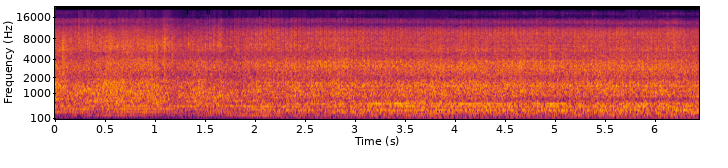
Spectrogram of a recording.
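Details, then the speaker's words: Cub Cadet Ultima ZT2 zero-turn mower with 60-in deck, Kawasaki engine, after repairs of no-start issues (starter solenoid, carburetor, fuel pump): steady, brisk buzz at constant speed with no surging, knocking or misfires; running cleanly, normal running. "but as you just saw, it's running great. It sounds great."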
